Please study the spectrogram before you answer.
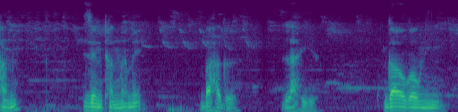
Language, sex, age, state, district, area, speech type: Bodo, male, 60+, Assam, Udalguri, urban, spontaneous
